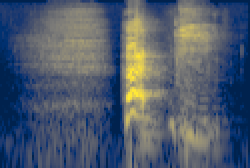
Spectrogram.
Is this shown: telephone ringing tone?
no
